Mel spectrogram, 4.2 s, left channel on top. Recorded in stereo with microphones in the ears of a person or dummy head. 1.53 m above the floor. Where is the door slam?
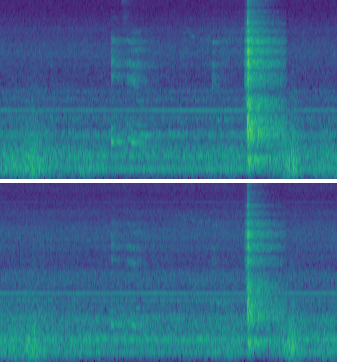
25° left (ahead or behind).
